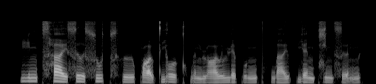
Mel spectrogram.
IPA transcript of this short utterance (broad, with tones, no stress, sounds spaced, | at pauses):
i˥ n t͡sʰ a˥˧ ɪ̯ s ɹ̩˥˩ s u˥ t͡sʰ ɹ̩˧˥ p ɑ̰˨˩ ʊ̯ t̪ j o˥˩ ʊ̯ kʰ w ə˩ n ɻ ɑ˧˥ ʊ̯ l ɥ ɛ˧ p ʊ˧˥ ŋ pʰ w a˧˥ ɪ̯ p j ɛ˥˧ n t͡ɕ i˥˩ n s ə̰˨˩˦ n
